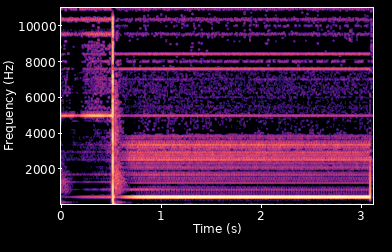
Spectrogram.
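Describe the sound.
A steady, continuous phone dial tone hums on a line after a call-in caller is cut off. A sharp click comes first, then the even, unbroken tone holds loud and alone until a final click at the end.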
